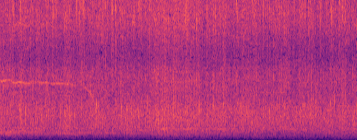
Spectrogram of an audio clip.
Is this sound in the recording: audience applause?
yes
